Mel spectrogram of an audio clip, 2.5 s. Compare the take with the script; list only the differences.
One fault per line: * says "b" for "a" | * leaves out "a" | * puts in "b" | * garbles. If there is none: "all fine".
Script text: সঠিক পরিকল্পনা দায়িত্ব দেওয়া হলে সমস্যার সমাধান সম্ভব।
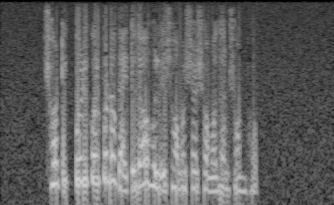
all fine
